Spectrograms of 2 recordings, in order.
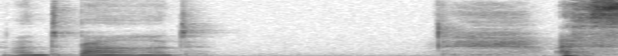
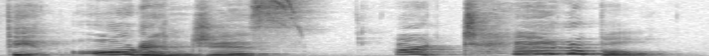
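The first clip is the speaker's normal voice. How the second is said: much higher, loud elephant cry; elephant bellow; 13 semitones higher, 6 dB louder than usual. Acted. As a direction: bellow your disgust as the elephant. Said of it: "bellowed Elephant".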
